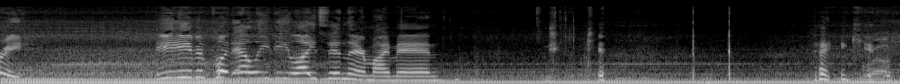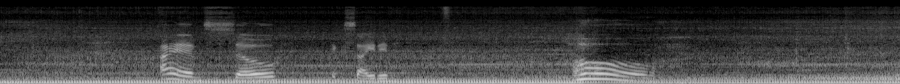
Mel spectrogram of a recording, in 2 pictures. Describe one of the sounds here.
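A mower engine idles with a steady low rumble.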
